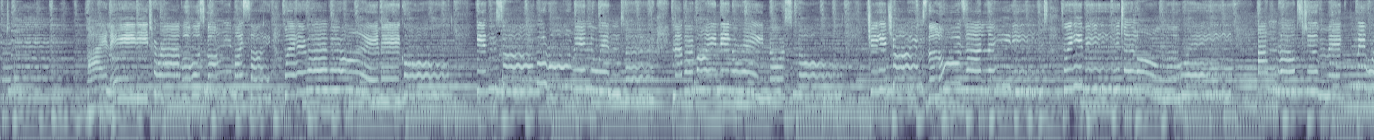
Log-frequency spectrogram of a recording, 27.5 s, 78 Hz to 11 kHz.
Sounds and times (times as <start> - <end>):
Musical instrument: 0.0 - 27.4.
